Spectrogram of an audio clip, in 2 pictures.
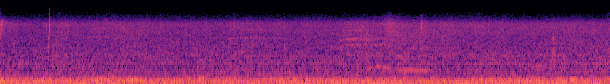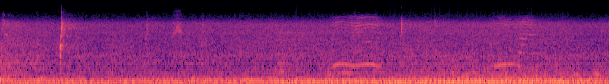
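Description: Steady low outdoor rumble that grows a little louder in the second half. A few faint, short squeaky calls that rise and fall come about a third of the way in and twice near the end, with a single sharp click just past halfway.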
